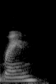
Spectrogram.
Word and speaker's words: Raen: It's, I don't even know if I'm saying it right, Rain. R-A-E-N. Yeah, I would say Rain.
